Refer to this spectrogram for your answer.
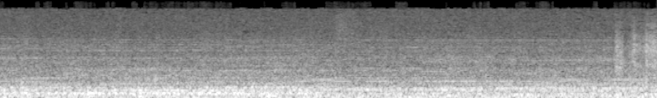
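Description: Even low rumble of the drum turning, with no squeal or scraping; the dryer is running smoothly as it should.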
